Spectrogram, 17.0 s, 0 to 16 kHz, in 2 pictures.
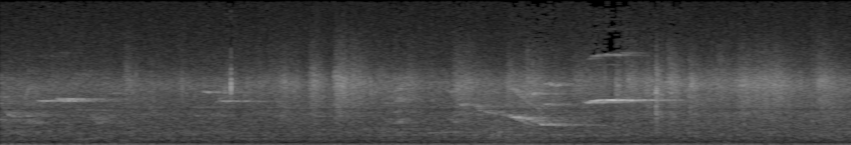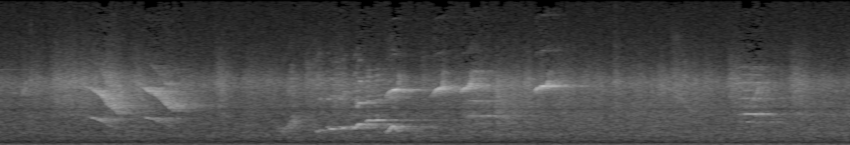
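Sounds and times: birds chirping and whistling: 11.3s - 14.1s.

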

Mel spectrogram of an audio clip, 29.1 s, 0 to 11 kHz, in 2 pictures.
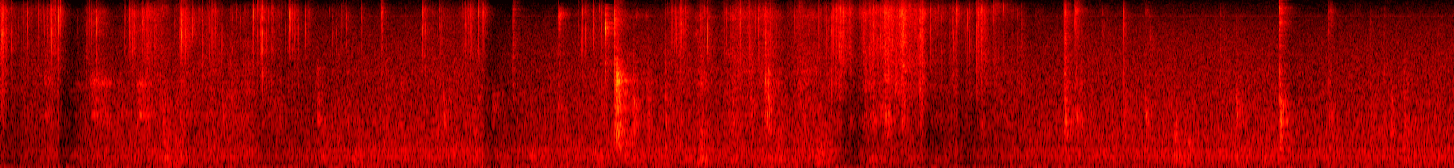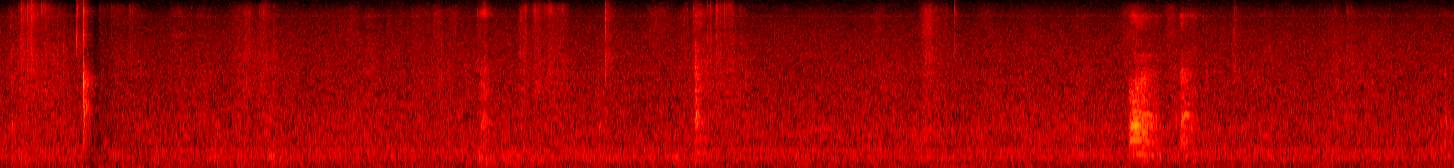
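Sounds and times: plush toy rustling and clicking: 0.0s - 11.4s.

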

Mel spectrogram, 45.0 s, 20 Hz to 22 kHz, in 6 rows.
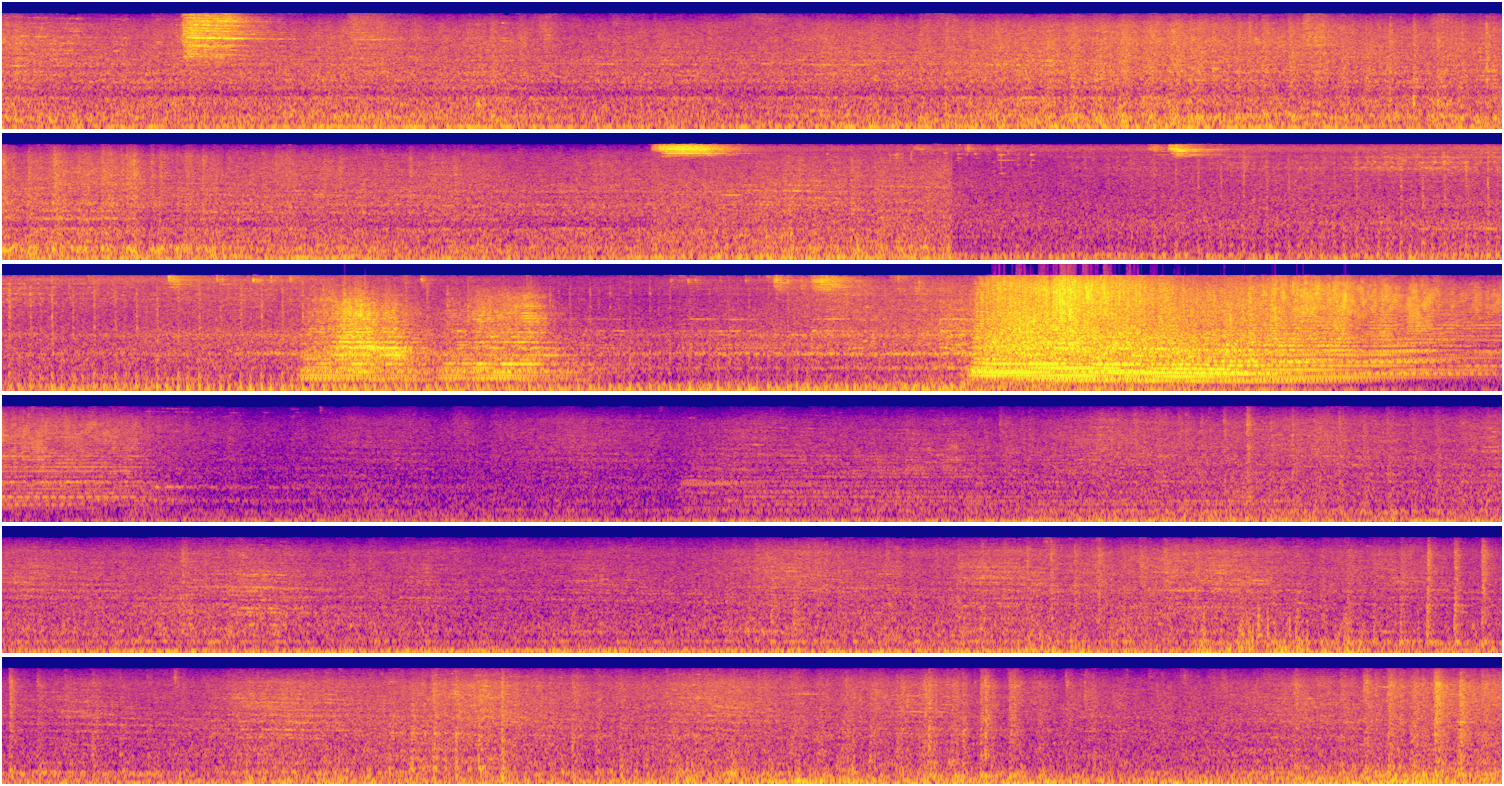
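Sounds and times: freight train wheels clattering: 0.0s - 20.0s, 27.8s - 45.0s
train horn: 7.6s - 8.2s, 16.4s - 18.3s, 19.0s - 23.6s, 25.9s - 27.9s.

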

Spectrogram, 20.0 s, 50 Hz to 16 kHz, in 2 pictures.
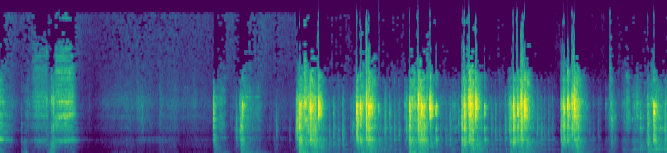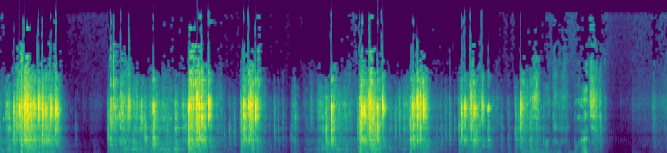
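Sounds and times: scooter engine being kick-started: 9.7s - 11.0s, 11.7s - 14.2s, 14.8s - 18.0s.

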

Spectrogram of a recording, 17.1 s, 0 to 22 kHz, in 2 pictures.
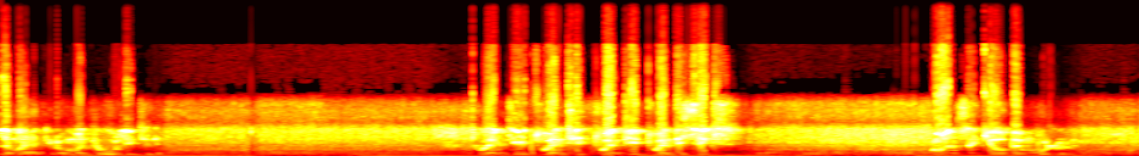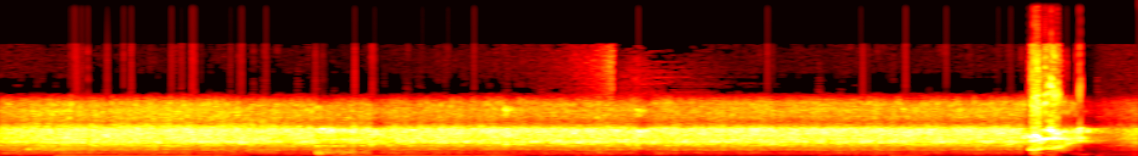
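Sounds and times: loud steady hiss: 0.5s - 17.0s
low hum: 0.6s - 4.0s, 4.7s - 13.7s
person speaking: 0.6s - 6.3s, 6.9s - 13.4s.

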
